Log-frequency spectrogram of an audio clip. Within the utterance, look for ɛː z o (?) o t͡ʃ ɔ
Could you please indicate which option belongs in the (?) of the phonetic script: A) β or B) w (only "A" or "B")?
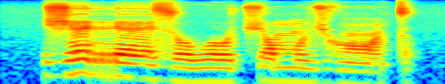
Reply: B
